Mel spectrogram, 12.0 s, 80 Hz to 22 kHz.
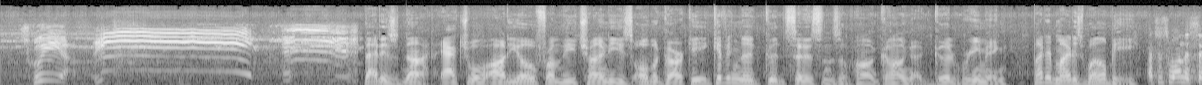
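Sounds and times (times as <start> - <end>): person squealing: 1.0 - 3.6.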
